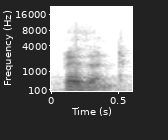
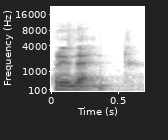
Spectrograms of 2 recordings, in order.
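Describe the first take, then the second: First: The stress is on the first syllable. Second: The stress is on the second syllable. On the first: It is a noun meaning a gift. "पहले हिस्से पर stress है" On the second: It is a verb meaning to give. "दूसरे पर stress है, पहले पर नहीं है"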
